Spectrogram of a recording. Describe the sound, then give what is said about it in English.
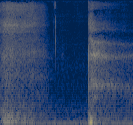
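Deep breath: a loud, airy sigh of breath, a quiet pause, then a short, sharp breath sound that trails off softly. “First off, take a deep breath with me, okay?”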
